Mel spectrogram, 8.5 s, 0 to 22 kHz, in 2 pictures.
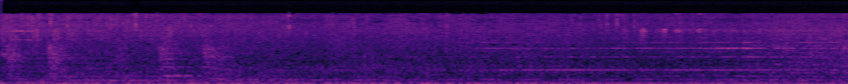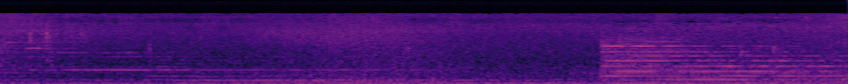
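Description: Tolling bell chimes from the Dark Souls 3 video game ring out over a dense, rumbling game soundscape, with several sustained tones decaying and a louder strike near the end.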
